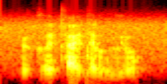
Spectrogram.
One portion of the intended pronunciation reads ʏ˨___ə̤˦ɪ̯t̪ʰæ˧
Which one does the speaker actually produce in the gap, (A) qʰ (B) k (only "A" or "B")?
B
